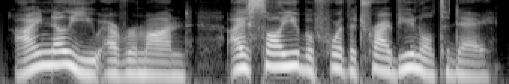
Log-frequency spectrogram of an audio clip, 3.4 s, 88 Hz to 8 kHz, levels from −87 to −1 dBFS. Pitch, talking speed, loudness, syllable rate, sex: 180 Hz, 210 wpm, -17 LUFS, 6.4 syllables/s, female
